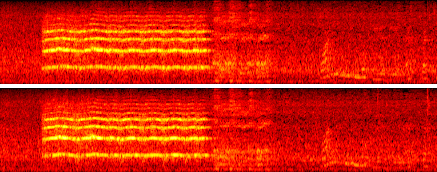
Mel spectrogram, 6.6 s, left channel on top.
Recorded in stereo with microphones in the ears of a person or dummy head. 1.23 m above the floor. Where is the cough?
5° left (ahead or behind), 1.6 m.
